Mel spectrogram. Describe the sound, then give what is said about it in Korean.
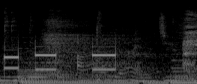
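Three short phone keypad tones beep in quick succession as a phone number is entered into a mobile phone, each a steady dual-pitched beep, over a low constant background hum with no talking. “이거 제 전화번호거든요?”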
